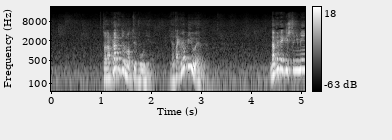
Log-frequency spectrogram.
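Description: A man speaks calmly and close to the microphone, in short phrases.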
